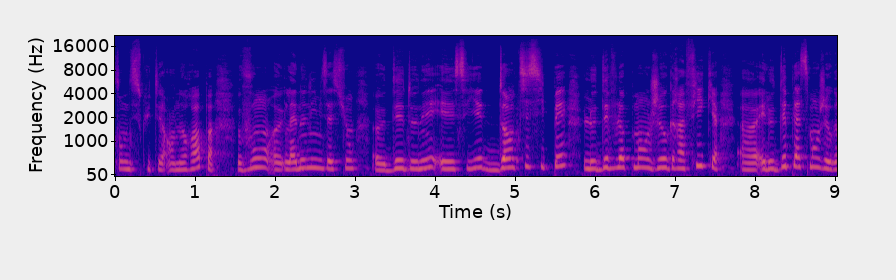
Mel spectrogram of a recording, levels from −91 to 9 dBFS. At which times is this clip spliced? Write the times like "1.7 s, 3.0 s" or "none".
2.1 s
